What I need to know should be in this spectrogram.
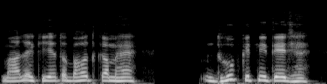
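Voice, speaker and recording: A man's voice: fairly high pitch, fairly even intonation, measured pace, gravelly, darkish tone, no echo. A man voicing a meek, pleading poor labourer and father in a cartoon moral story, in a muffled recording. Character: poor, humble, weary male labourer and father. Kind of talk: animated moral story voice acting.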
